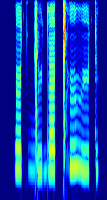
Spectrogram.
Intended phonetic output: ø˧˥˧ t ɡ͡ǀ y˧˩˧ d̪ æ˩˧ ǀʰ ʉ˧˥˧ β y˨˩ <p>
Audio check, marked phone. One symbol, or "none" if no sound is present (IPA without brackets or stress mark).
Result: t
